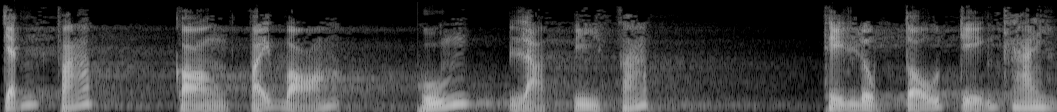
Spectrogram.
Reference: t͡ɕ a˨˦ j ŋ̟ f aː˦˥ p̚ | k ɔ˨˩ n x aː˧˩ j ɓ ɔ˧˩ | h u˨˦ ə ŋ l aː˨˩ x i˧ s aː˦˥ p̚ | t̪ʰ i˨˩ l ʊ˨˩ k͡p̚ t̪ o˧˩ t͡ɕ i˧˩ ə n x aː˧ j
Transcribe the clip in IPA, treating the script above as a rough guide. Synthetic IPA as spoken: t͡ɕ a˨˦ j ŋ̟ f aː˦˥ p̚ | k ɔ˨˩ n f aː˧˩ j ɓ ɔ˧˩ | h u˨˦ ə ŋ l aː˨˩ f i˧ f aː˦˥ p̚ | t̪ʰ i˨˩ l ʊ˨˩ k͡p̚ t̪ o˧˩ t͡ɕ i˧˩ ə n x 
